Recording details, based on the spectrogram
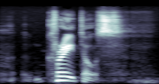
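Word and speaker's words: κράτος: word in the Greek well maybe I'll try katos I think that's how you say k r a t oos it's strongs 2904 here's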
